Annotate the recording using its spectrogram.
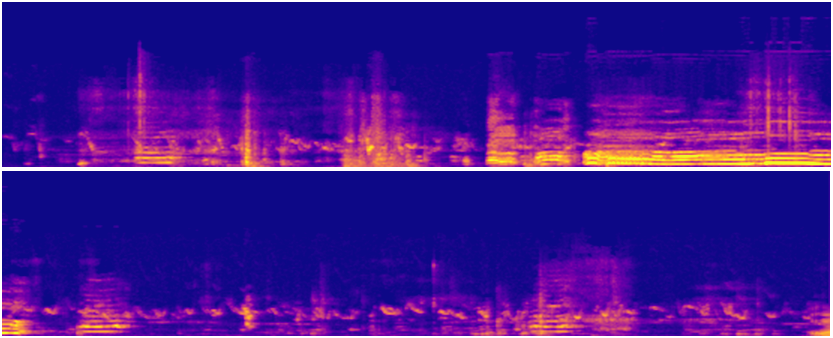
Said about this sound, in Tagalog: Darag native chicken. Isa sa pinakamasarap na native chicken sa Pilipinas.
